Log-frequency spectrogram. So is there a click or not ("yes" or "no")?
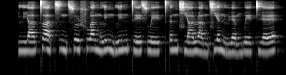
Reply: no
